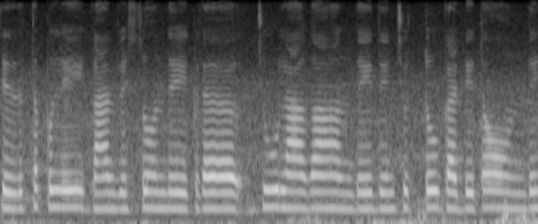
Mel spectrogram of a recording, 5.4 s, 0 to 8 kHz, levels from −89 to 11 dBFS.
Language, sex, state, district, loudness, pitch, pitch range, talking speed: Telugu, female, Andhra Pradesh, Visakhapatnam, -14 LUFS, 215 Hz, 210-225 Hz, 120 wpm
